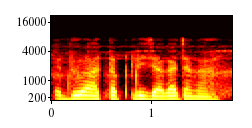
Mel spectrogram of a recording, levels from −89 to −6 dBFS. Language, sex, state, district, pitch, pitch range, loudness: Wancho, male, Arunachal Pradesh, Longding, 150 Hz, 145-160 Hz, -16 LUFS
